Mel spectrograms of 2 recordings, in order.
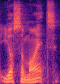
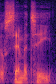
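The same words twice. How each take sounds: First: It is pronounced the way it is spelled. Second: It is pronounced differently from its spelling. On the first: The speaker calls it wrong. "I grew up thinking that Yosemite was pronounced Yosemite because it's Y O S E M I T E" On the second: The speaker calls it right. "It's Yosemite"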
